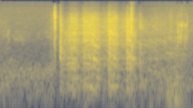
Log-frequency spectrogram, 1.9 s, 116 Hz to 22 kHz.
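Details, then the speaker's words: Ford Mondeo Mk2 being revived, first start attempt on jump pack: a few short starter bursts with no firing and no fuel pump buzz beforehand; pump not priming despite being connected, cranks but won't start. "we should really be having uh Buzzy pump sounds at this point shouldn't we"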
